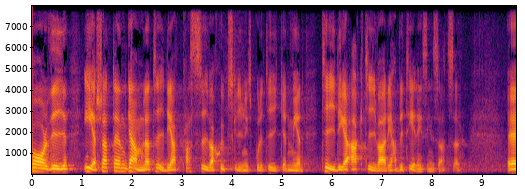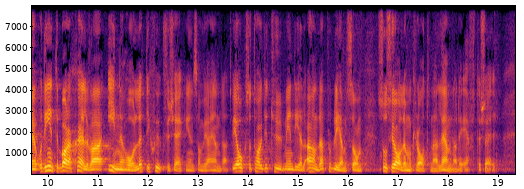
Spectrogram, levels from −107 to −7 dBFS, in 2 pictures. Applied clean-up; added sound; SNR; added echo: none; none; none; none.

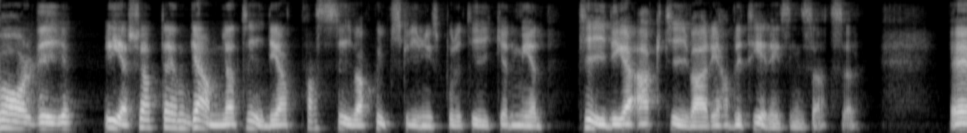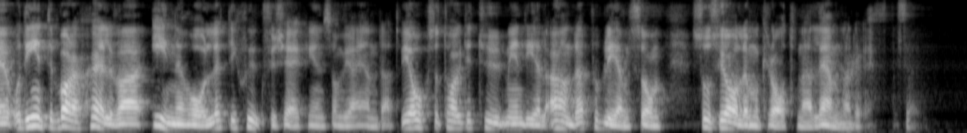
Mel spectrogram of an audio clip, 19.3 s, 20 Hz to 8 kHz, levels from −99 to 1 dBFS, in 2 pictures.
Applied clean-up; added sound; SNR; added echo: neural mask model DeepFilterNet 3.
